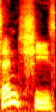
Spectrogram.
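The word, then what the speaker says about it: Senshi: Hey guys, Boone the editor here, and I just realized that I mispronounced Senji's name as, Senji.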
